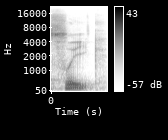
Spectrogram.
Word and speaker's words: Sleke: Yeah, we're called Sleek, and we spell Sleek. it differently. We spell it SLEKE, SLEKE. and that's just for brand differentiation.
